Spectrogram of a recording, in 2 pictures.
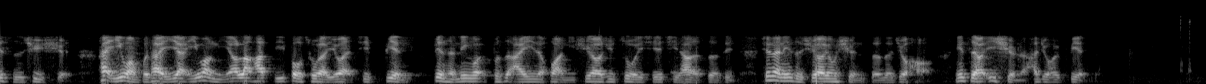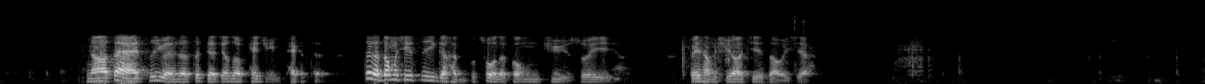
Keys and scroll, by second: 18.6 ctrl+v.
